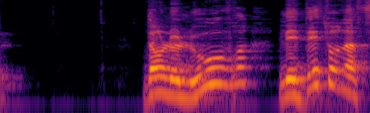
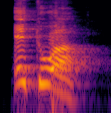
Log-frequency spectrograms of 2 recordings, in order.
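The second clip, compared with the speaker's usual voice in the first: loud, high challenge; menacing demand; 6 semitones higher, 6 dB louder than usual. A narrator's reading. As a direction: round on him with a raised voice. Raging king turns on Condé.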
